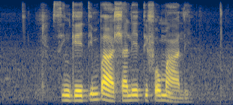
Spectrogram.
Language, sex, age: Swati, male, 19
